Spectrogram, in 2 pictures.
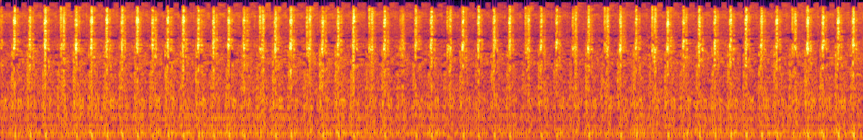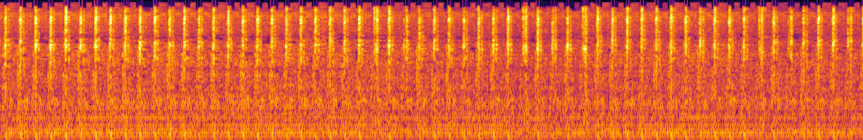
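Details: Craftsman chipper vac with Tecumseh engine, long stored, gives an even, rapid exhaust beat at constant speed, no over-revving as before (suspected stuck governor); a great running engine despite low compression.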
